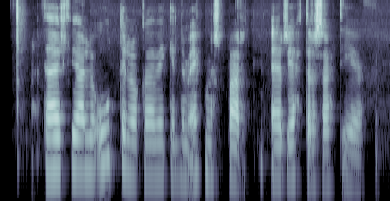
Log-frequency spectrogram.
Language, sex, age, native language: Icelandic, female, 40-49, Icelandic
